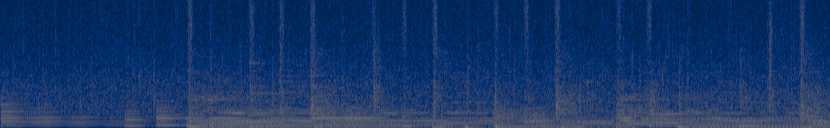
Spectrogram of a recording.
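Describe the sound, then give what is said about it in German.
Steady rain that has been falling for days patters, with scattered sharper drops ticking through it, while soft tonal music plays underneath the whole time. “Ah, seit Tagen nichts als Regen, Regen, Regen.”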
